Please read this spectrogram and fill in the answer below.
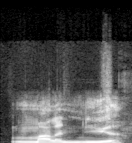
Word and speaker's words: Molyneux: Peter Molyneux, Molyneux. the N is silent.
